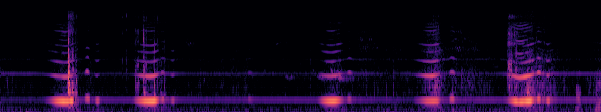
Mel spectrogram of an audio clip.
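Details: Whites SPP metal detector, gain on factory preset, ground balanced: a steady mid-pitched threshold hum with irregular warbling dips and bursts about once a second, an unwanted hiccup that re-balancing cannot remove.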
